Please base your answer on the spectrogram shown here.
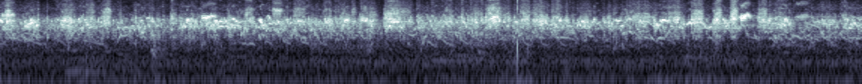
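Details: Aviary full of Australian budgerigars, a loud dense chorus of bright chirps, squeaks and raspy squawks overlapping continuously from many birds.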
